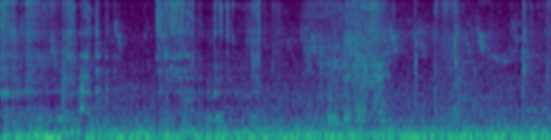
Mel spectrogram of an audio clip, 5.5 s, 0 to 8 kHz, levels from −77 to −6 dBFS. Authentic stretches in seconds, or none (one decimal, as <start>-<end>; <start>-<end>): 0.9-1.9; 2.6-5.5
